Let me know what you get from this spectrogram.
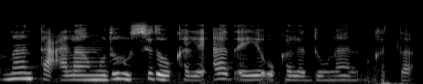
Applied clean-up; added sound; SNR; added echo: neural mask model DeepFilterNet 3.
